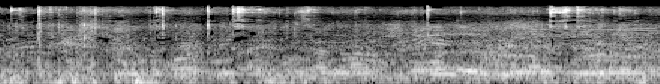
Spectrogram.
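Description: Crowd chatter from many people talking at once, with irregular footsteps on pavement close to the microphone.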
